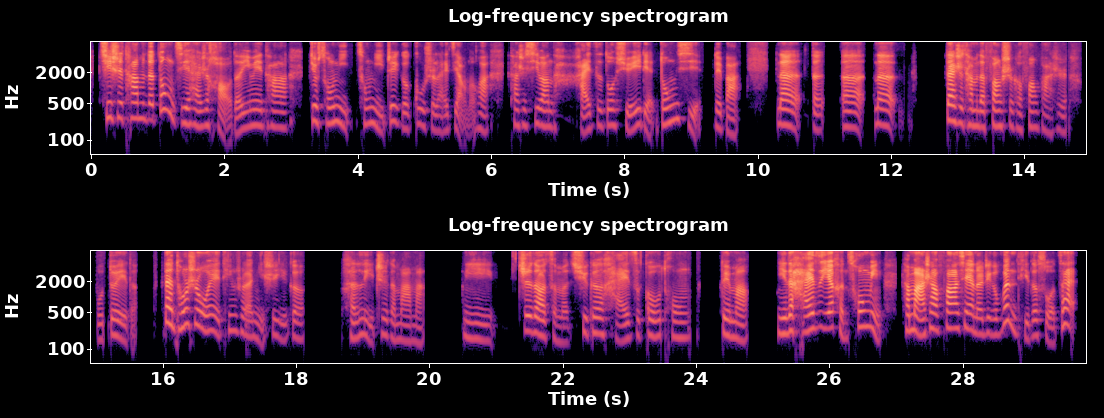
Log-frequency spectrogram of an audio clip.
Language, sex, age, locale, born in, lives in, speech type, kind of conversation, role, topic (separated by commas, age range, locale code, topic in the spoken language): Chinese, female, 55-59, zh-CN, China, United States, conversation, podcast, host, 家里老人插手孩子教育时，怎么才能和平处理？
